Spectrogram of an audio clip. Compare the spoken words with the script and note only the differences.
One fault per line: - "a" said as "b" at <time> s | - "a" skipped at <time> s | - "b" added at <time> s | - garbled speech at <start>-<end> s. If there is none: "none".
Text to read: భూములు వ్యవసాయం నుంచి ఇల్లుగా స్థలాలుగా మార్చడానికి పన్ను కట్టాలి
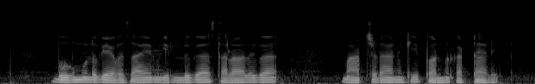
- "నుంచి" skipped at 1.6 s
